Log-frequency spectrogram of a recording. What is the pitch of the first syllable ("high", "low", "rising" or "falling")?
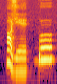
falling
